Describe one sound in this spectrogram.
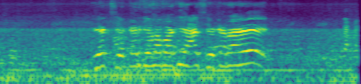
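Men talk nearby in a crowd.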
